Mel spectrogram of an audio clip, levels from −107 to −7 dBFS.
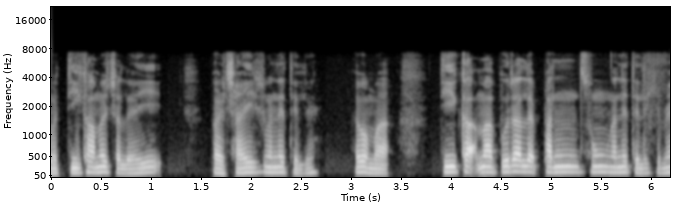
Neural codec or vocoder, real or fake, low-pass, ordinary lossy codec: none; real; 7.2 kHz; none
